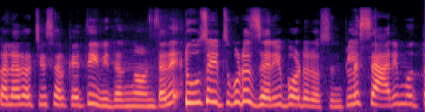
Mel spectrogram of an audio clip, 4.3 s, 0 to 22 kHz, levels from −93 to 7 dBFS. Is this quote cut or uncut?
cut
